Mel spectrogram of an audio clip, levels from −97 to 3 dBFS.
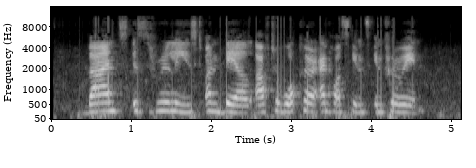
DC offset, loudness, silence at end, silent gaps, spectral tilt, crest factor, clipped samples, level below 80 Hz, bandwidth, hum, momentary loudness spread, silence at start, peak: under 0.1%; -24 LUFS; 0.55 s; none; -3.5 dB/octave; 22 dB; under 0.1%; -54 dBFS; 11.5 kHz; none; 12 LU; 0.4 s; -4 dBFS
